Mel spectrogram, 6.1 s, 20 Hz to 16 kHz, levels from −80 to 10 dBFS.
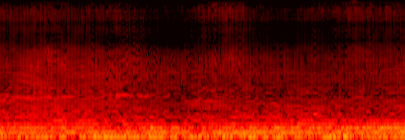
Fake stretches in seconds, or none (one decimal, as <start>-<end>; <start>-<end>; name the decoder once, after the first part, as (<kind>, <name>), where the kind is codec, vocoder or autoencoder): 0.0-6.1 (vocoder, BigVGAN v2)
